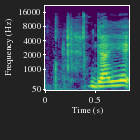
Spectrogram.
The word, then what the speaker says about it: Gayet: Gaye itu bukan gayet ya. Memang ada T-nya, tapi T-nya nggak dibaca karena ini ejaan bahasa Perancis.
